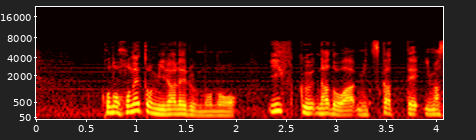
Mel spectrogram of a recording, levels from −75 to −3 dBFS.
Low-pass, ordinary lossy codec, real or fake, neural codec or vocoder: 7.2 kHz; none; real; none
